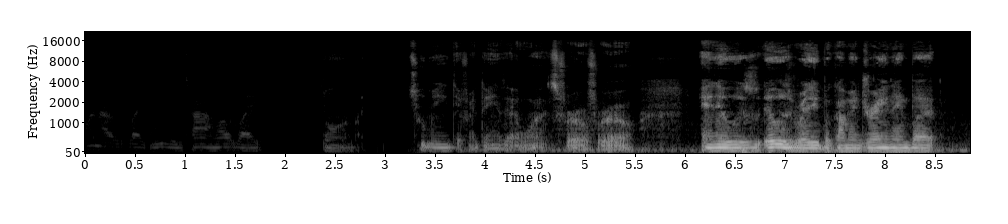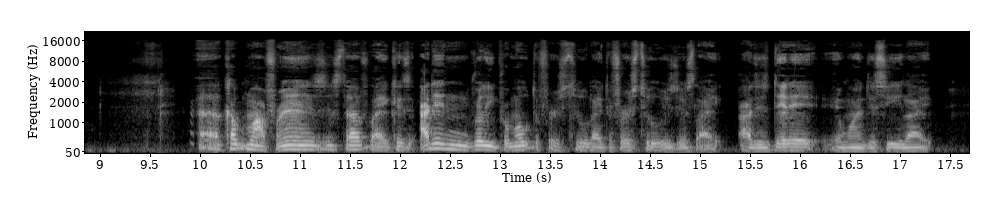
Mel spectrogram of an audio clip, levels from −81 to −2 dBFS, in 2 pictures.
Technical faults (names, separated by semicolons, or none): truncation distortion on a fade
